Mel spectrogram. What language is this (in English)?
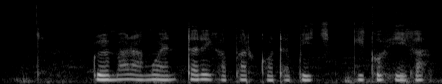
Luo (Kenya and Tanzania)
